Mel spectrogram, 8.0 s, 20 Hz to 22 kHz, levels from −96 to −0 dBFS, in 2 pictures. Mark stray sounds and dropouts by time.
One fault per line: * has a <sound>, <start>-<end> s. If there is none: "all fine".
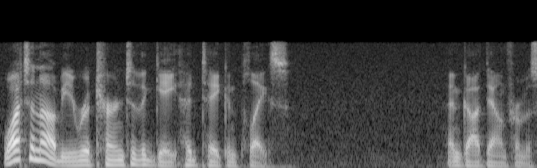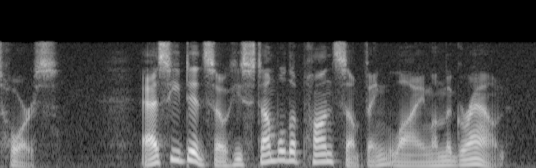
all fine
